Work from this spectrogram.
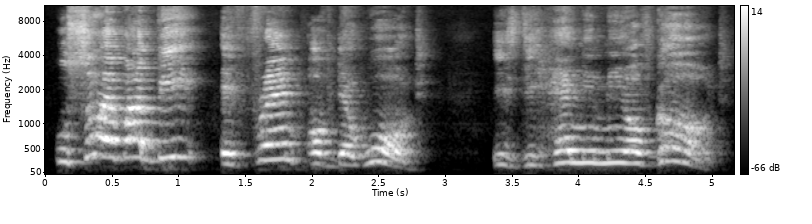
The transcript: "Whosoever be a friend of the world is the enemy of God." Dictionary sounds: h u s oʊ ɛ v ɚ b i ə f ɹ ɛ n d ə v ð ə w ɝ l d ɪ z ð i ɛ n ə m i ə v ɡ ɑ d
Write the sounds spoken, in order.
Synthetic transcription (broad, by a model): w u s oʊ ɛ v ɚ b i ə f ɹ ɛ n d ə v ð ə w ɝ d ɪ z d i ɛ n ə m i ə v ɡ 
